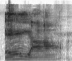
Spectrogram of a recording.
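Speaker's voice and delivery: put-on a light southern accent, barely there. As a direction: drawl a quick southern greeting. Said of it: "Do a southern accent".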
